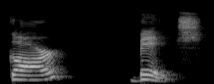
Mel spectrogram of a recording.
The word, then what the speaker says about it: garbage: I hear 2 syllables in garbage. Gar-bidge.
